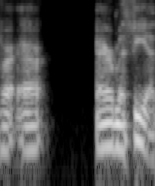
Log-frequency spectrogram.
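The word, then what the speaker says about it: Arimathea: it and um it mentioned that Joseph of arthea that's how you pronounce it Joseph of arthea was a a secret disciple of Jesus so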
